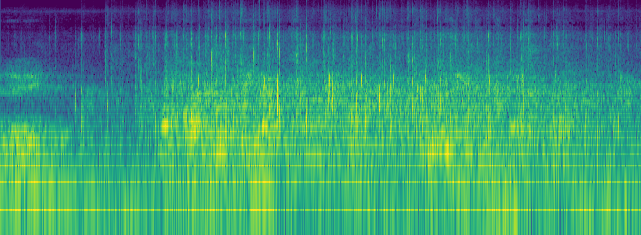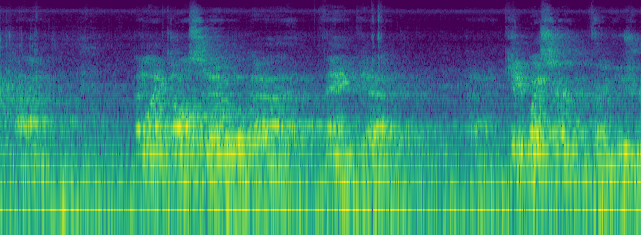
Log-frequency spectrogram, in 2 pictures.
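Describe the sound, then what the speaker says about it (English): A round of applause from lunch guests at a boys' basketball state finals event, dense clapping that runs for several seconds, then thins as a voice resumes speaking through a microphone. "let's give a round of applause to IHSAA and all the staff that are here today."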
